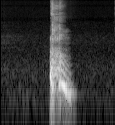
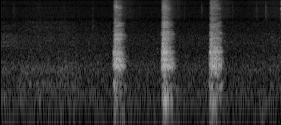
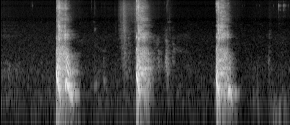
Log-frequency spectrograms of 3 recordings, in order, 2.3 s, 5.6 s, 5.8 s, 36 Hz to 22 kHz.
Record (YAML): cough_length: 2.3 s
cough_amplitude: 32768
cough_signal_mean_std_ratio: 0.33
exhalation_length: 5.6 s
exhalation_amplitude: 8843
exhalation_signal_mean_std_ratio: 0.3
three_cough_length: 5.8 s
three_cough_amplitude: 32768
three_cough_signal_mean_std_ratio: 0.29
survey_phase: beta (2021-08-13 to 2022-03-07)
age: 18-44
gender: Female
wearing_mask: 'No'
symptom_none: true
smoker_status: Never smoked
respiratory_condition_asthma: false
respiratory_condition_other: false
recruitment_source: REACT
submission_delay: 2 days
covid_test_result: Negative
covid_test_method: RT-qPCR
influenza_a_test_result: Negative
influenza_b_test_result: Negative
